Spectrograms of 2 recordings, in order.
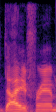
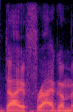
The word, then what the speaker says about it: diaphragm: It's called the diaphragm, not the diaphragm as it's spelled, as at least you want to say.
